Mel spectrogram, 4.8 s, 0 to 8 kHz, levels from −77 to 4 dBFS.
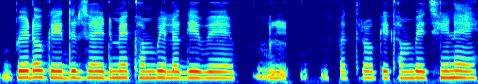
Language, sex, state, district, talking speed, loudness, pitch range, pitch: Hindi, female, Rajasthan, Barmer, 175 wpm, -14 LUFS, 230-240 Hz, 235 Hz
